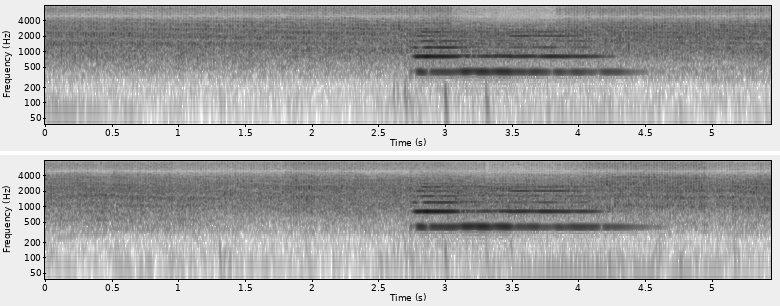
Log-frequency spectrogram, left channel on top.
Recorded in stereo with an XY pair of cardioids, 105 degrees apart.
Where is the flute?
Straight ahead, 0.8 m.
